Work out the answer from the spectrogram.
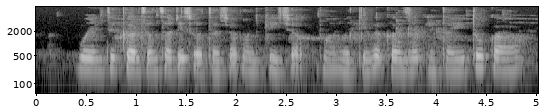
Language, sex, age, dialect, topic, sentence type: Marathi, female, 18-24, Standard Marathi, banking, question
